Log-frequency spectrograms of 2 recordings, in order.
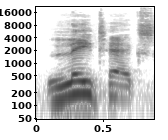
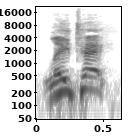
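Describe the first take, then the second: First: It sounds like the rubber material. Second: It does not sound like the rubber material. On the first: "latex, like a prophylactic rubber" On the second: "Some will say LaTeX"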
